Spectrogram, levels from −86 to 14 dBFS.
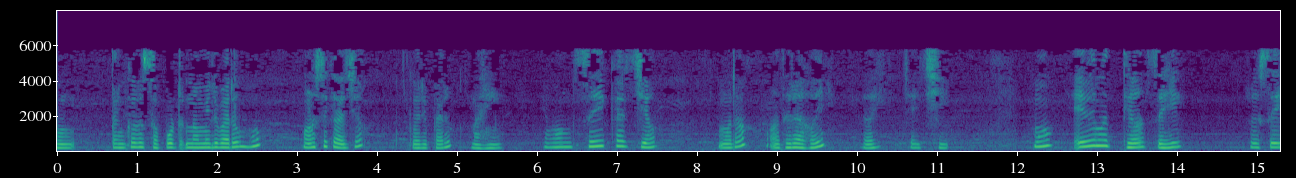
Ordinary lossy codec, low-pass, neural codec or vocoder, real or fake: MP3, 24 kbps; 7.2 kHz; none; real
